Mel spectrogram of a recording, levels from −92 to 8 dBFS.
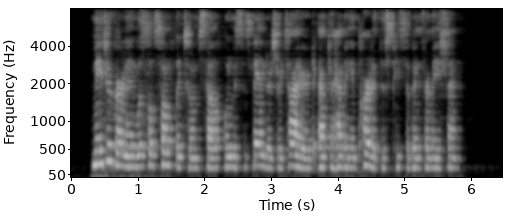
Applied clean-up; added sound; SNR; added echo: neural mask model DeepFilterNet 3.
